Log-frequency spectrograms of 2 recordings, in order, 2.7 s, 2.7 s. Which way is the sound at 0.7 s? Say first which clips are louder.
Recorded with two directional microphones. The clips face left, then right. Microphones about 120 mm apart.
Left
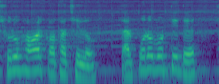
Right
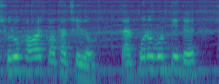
Left 2 dB; 20° left (ahead or behind).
